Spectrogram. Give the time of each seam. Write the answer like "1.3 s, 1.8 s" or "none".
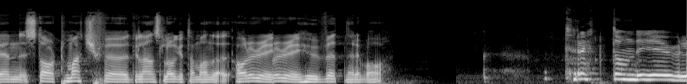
1.3 s, 2.7 s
